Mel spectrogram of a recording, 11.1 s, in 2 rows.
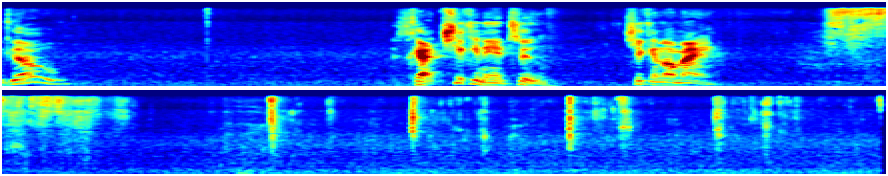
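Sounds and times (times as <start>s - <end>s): noodles slurped: 5.1s - 7.5s
chewing with lip smacks: 5.2s - 11.0s.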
